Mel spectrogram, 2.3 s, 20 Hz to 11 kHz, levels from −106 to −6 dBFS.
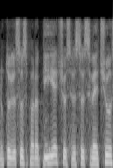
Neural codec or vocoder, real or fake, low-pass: codec, 16 kHz, 1 kbps, FunCodec, trained on LibriTTS, 50 frames a second; fake; 7.2 kHz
